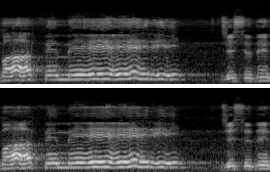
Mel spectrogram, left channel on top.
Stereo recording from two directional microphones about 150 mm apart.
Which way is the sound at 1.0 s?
15° left (ahead or behind).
